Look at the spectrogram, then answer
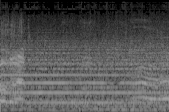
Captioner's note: groaning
